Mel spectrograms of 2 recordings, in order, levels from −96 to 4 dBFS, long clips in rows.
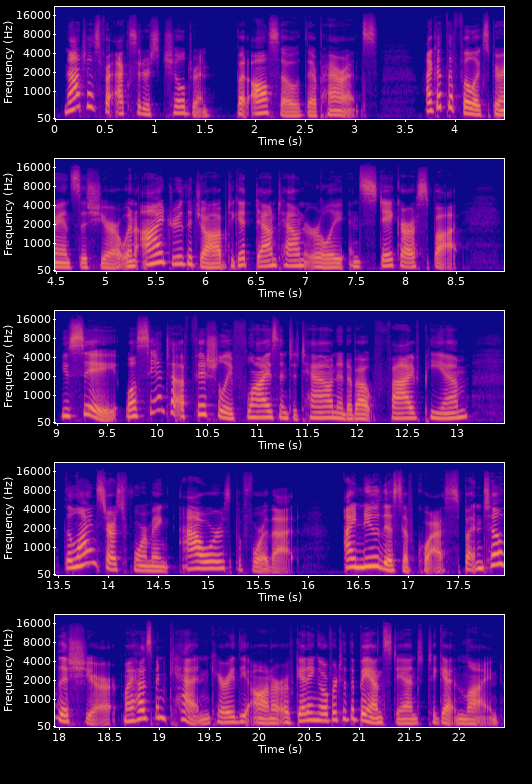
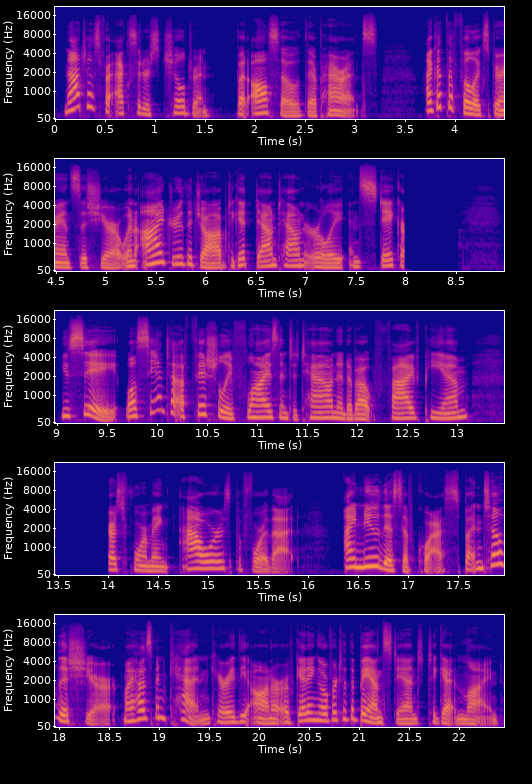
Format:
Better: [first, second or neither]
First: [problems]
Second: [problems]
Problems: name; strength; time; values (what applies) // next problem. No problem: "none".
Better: first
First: none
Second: audio cutting out; at 8 s for 0.5 s and at 13 s for 0.5 s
